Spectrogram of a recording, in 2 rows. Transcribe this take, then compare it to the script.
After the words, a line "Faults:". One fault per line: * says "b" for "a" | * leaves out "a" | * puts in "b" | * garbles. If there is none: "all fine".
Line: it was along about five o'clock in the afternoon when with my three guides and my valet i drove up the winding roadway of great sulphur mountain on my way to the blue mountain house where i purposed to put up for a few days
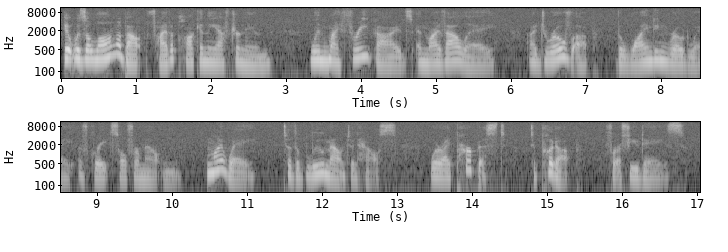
it was along about five o'clock in the afternoon when my three guides and my valet i drove up the winding roadway of great sulphur mountain my way to the blue mountain house where i purposed to put up for a few days
Faults:
* leaves out "with"
* leaves out "on"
